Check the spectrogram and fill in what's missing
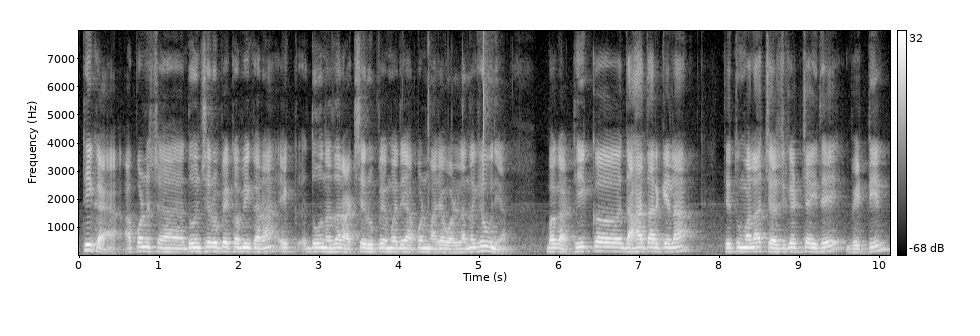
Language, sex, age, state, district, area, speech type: Marathi, male, 30-45, Maharashtra, Raigad, rural, spontaneous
